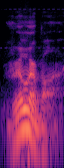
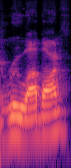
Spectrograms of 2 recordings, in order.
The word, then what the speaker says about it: Ruabon: I should know better, having a wife from the UK, not to pronounce the A's and to substitute them as R's. Only say the letter R when it doesn't exist. If it does exist, remove it.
